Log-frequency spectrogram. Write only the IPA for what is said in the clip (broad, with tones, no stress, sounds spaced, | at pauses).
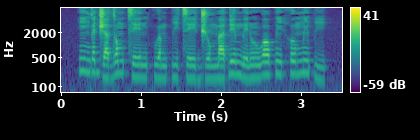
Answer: ĩ˦ ɡ a˦ d͡ʒ a˨ d ɔ˦ m t͡s eː˨ n kʷ a˨ m p i˨ t͡s eː˨ d͡ʒ o˨ m a˨ ɗ e˦ m e˨ ɾ ũ˨ w ɔ˦ p ĩ˦˨ h o˦ m ĩ˦ p i˨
